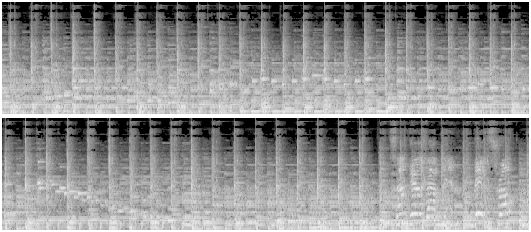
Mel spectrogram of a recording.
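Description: Rhythm-and-blues grand piano playing an instrumental break at an up-tempo rocking pace, with an even beat of sharp ticks keeping time underneath.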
